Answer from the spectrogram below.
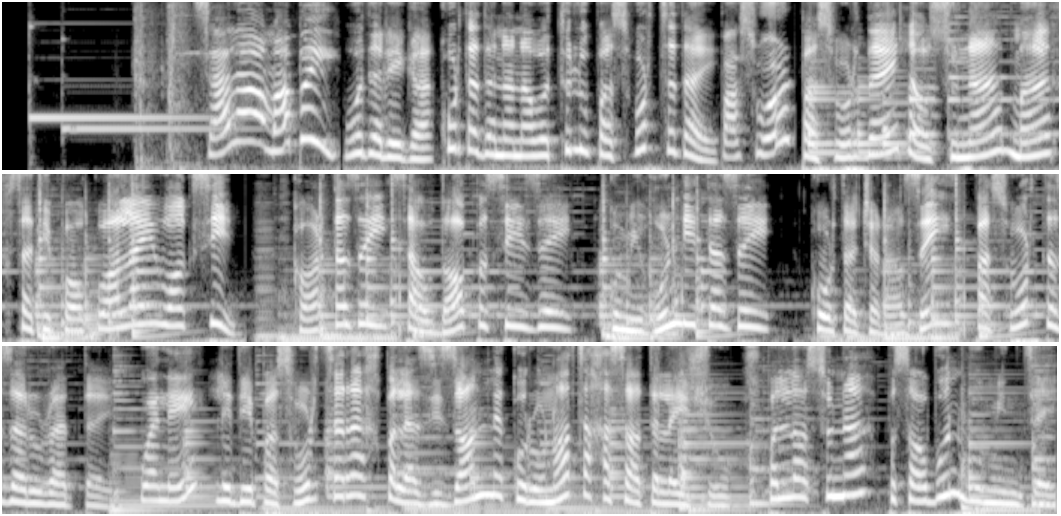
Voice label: Working Women Pashto

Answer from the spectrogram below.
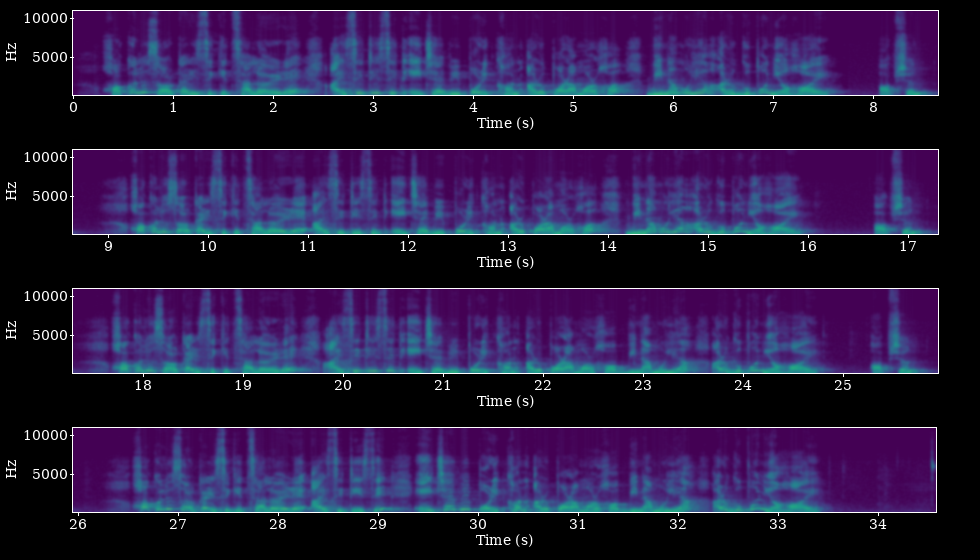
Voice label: Assamese female

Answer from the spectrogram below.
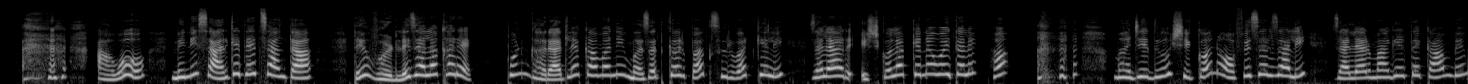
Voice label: KONKANI F

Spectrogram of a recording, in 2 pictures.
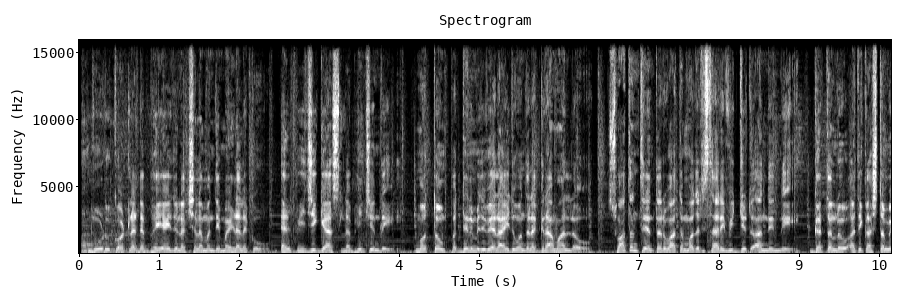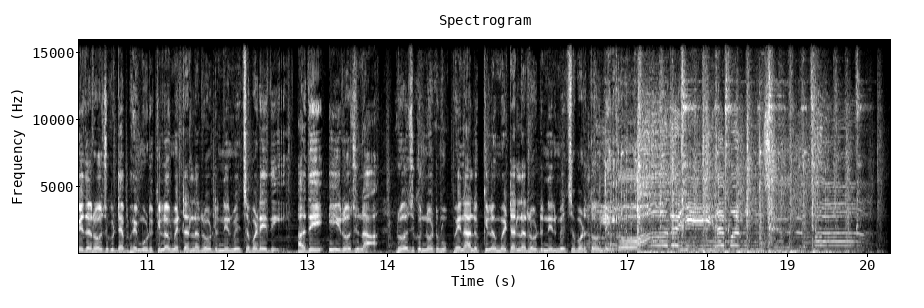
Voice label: TELUGU M

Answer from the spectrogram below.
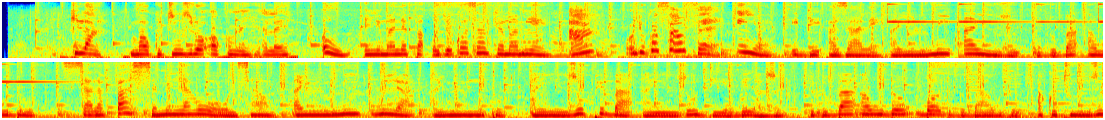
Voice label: Radio Juice Seller AHANTA

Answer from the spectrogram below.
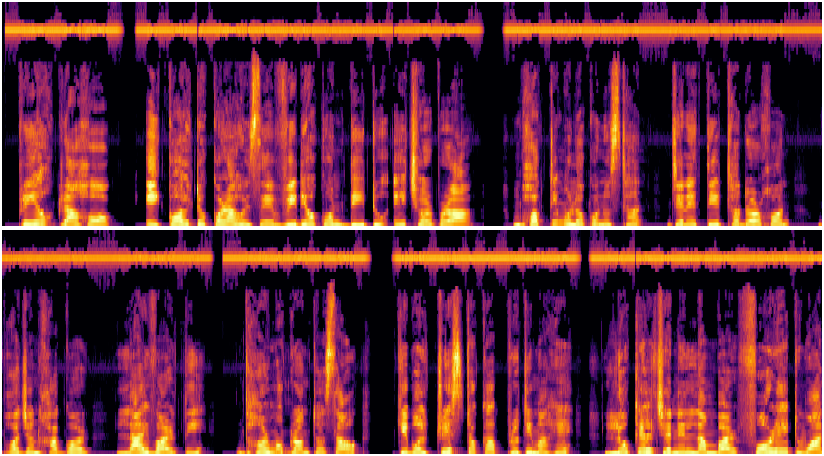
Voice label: Assamese female

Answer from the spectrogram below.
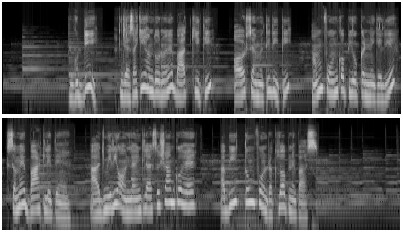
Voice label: Boy Sample

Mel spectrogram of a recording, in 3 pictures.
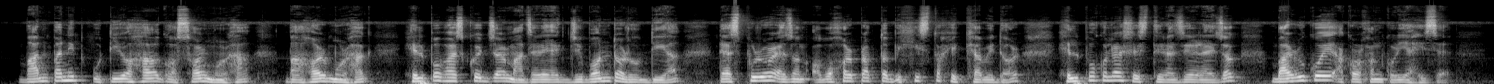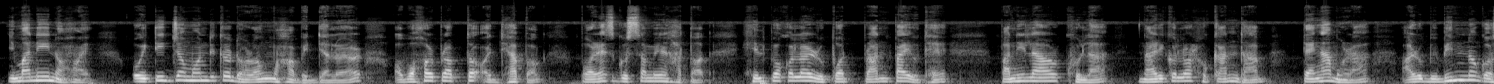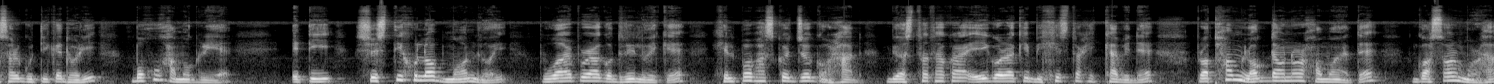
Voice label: ASSAMESE MALE

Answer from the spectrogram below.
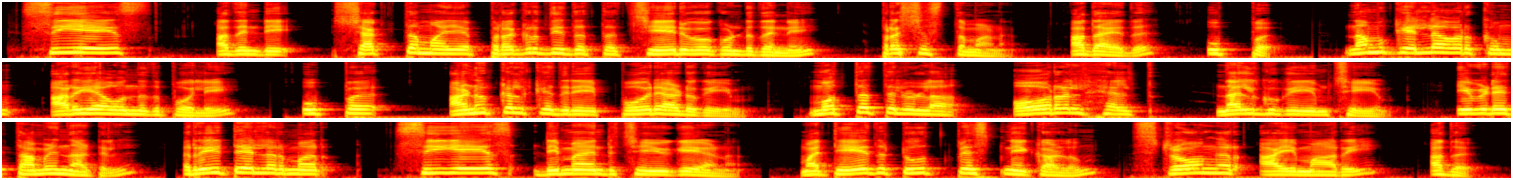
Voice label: MALYALAM M

